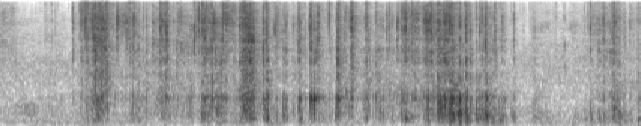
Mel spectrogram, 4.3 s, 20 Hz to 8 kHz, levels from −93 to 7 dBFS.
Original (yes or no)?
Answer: yes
